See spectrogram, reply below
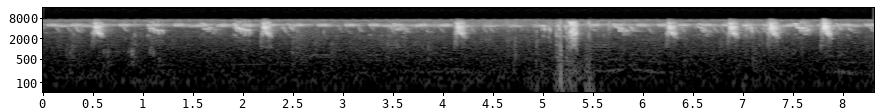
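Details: Weaver chicks calling noisily, a sound used to lure birds: sharp high chirps recurring at uneven intervals above a continuous shrill hiss, growing denser toward the end.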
